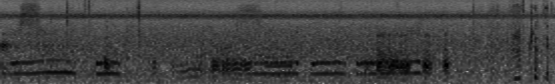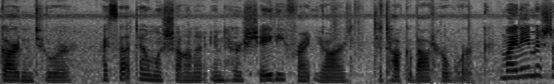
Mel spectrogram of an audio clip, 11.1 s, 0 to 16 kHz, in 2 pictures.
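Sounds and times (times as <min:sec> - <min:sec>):
chickens clucking in a garden chicken coop: 0:00.0 - 0:05.8
steady outdoor hum: 0:00.0 - 0:11.0
speech: 0:03.8 - 0:11.0.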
